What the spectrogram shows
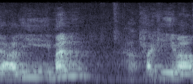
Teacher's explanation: We make the nun clear. That's why it's called izhar.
